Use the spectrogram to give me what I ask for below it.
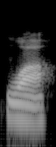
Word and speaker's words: は: So even though it is written as a ha okay it it read as a wa.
